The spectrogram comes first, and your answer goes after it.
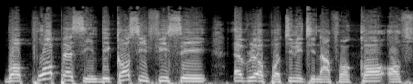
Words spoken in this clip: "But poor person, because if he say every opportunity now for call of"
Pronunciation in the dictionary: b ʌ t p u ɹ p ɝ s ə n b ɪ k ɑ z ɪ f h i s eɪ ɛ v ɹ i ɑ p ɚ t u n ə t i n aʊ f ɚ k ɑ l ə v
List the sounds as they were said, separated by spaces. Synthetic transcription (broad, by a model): b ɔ t p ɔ p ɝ s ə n b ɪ k ɑ s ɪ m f i s eɪ ɛ v ɹ i ɑ p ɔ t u n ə t i n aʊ f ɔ k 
